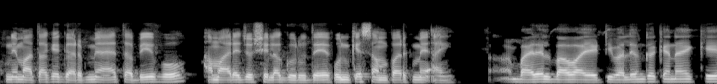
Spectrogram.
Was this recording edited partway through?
yes; 3 cuts; at 1.9 s, 3.3 s, 5.0 s

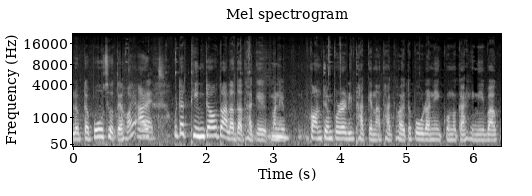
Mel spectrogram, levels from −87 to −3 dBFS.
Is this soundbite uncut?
yes; 0 cuts

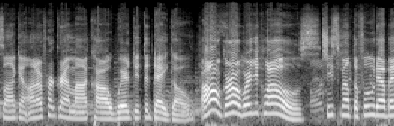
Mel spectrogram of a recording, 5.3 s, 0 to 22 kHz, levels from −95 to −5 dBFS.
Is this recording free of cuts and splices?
no; 2 cuts; at 2.6 s, 4.3 s

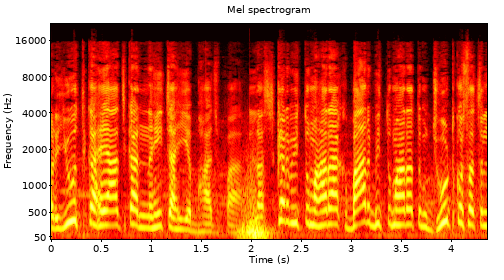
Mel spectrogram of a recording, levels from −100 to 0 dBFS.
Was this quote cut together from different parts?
yes; 1 cut; at 2.0 s

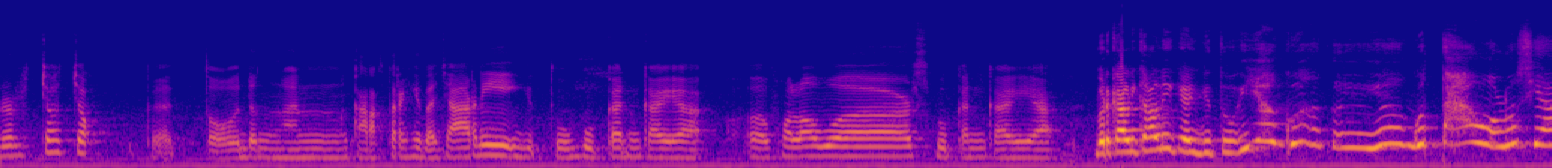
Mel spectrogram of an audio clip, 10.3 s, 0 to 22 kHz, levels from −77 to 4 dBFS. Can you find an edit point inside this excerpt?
yes; 1 cut; at 7.1 s

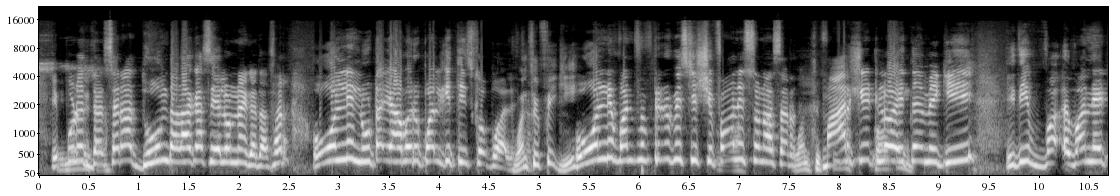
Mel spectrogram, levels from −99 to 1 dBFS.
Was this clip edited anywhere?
no; 0 cuts

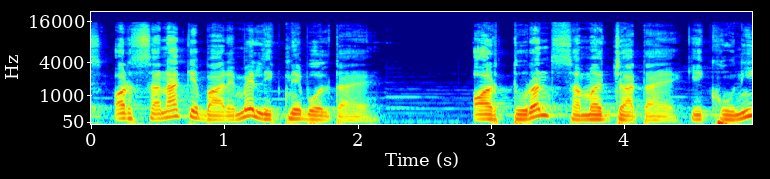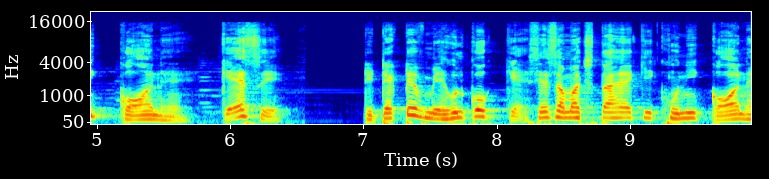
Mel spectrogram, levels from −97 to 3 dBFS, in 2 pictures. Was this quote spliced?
yes; 1 cut; at 7.2 s

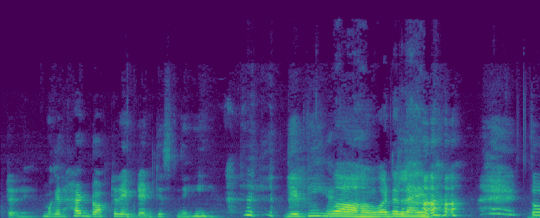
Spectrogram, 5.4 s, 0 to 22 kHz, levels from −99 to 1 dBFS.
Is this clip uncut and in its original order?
yes; 0 cuts

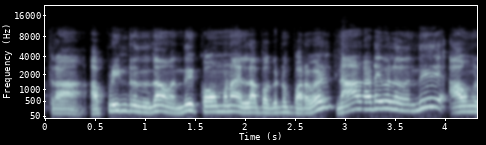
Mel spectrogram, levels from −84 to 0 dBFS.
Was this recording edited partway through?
no; 0 cuts

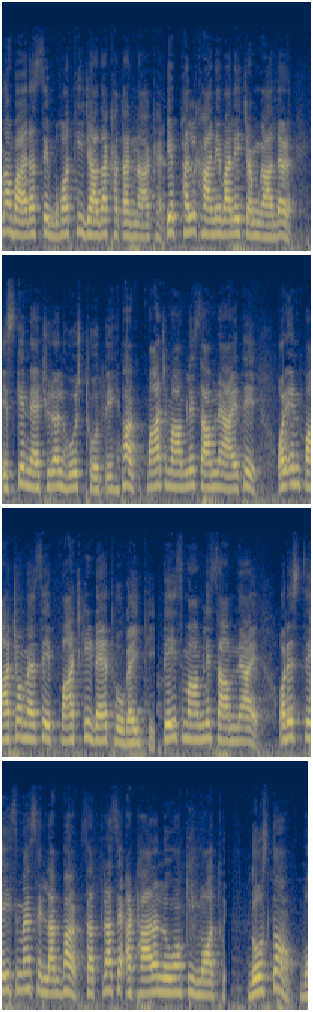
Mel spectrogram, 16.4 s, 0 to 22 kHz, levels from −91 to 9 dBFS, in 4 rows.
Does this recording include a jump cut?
yes; 4 cuts; at 2.2 s, 5.7 s, 10.3 s, 15.4 s

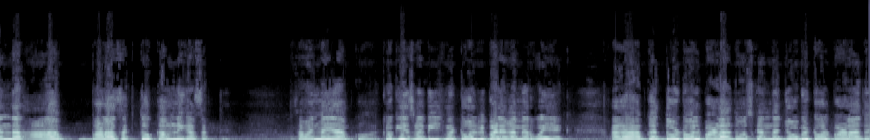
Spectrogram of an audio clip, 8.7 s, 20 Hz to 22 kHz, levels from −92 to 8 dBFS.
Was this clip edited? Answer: no; 0 cuts

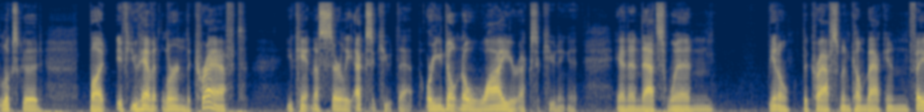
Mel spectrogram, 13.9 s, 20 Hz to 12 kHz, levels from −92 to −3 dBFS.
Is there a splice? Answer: yes; 2 cuts; at 1.7 s, 6.3 s

